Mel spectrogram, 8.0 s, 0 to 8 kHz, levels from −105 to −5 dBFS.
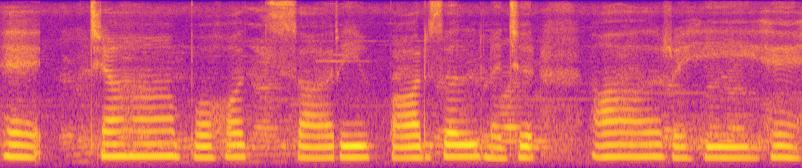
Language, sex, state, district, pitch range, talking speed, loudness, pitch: Hindi, female, Madhya Pradesh, Umaria, 195-215 Hz, 65 wpm, -15 LUFS, 205 Hz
